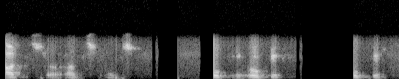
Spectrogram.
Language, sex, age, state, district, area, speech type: Maithili, male, 30-45, Bihar, Madhubani, rural, conversation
